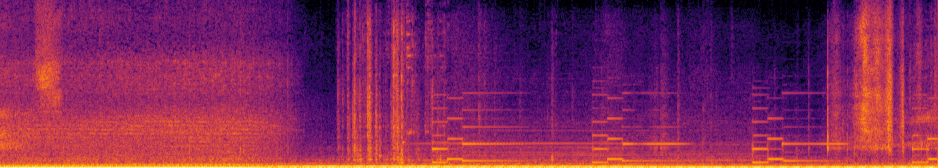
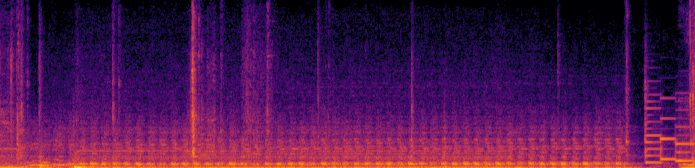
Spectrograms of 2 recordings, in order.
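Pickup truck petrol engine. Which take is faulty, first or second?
second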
